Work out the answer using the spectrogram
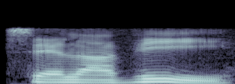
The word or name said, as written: c'est la vie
